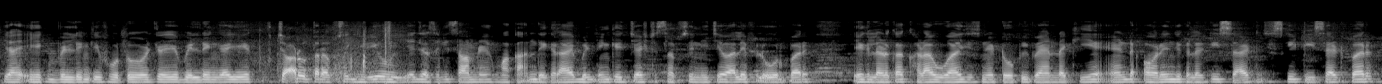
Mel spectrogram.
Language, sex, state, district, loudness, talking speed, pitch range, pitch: Hindi, male, Punjab, Kapurthala, -17 LUFS, 215 wpm, 110-115 Hz, 115 Hz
